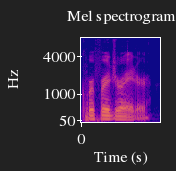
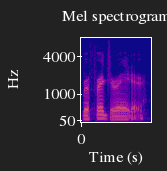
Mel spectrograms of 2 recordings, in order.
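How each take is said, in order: First: Very loud, close on the mic; right into the mic. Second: Said in the usual way. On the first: Shown as a demonstration. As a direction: lean in and say it into the mic. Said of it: "Directly into the mic". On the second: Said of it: "let's just both do a test".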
